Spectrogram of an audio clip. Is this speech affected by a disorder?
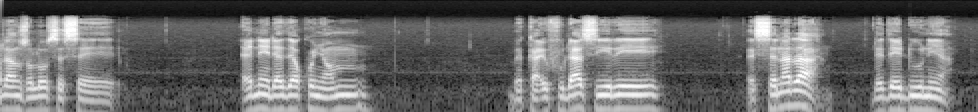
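No.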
